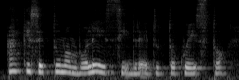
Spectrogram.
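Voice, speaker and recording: A poor man just healed speaks in a hushed, halting, earnest way, humble and devoted, read by a woman. The voice is mellow and soft, with slow pauses. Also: medium pitch, gravelly, close to an everyday voice. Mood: humble, moved. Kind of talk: scripted reading of a religious narrative.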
